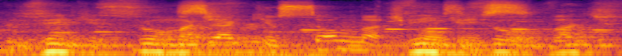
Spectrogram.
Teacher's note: fairly common for French speakers to change their th sounds to Zed's or essence because there is no th sound in French thank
